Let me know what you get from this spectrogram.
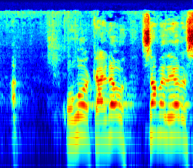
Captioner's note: laughter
